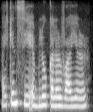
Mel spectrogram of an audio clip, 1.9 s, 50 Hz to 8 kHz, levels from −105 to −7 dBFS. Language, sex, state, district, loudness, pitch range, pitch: English, female, Arunachal Pradesh, Longding, -13 LUFS, 215-250 Hz, 235 Hz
